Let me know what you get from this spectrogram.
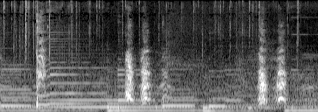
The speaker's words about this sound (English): dog, Kojak. That's a good boy.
